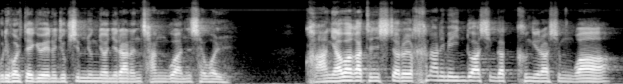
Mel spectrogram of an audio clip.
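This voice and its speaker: An unremarkable speaking voice from a man, fairly high in pitch, at a moderate pace with fairly even intonation. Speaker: pastor. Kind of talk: sermon.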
